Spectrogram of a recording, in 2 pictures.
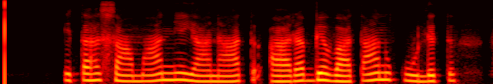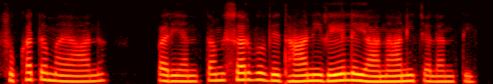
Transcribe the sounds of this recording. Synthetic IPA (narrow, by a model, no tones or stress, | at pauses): ɪt̪ɐɦɐsaːmaːnjəjaːnaːt̪aːɾɐbjɐʋaːt̪aːnukuːlɪt̪ | sʊkʰɐt̪mɐjaːn | pɐɾjɐnt̪ɐmsɐɾʋɐʋɪd̪ʱaːniɾeːljaːnaːnit͡ʃɐlɐnt̪i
